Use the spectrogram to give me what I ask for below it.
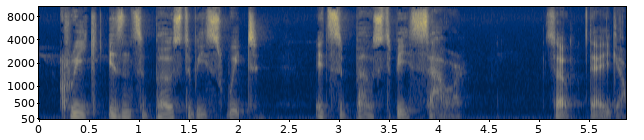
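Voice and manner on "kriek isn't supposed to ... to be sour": mock strict, stern, firm, no-nonsense tone. Retelling the brewery owner correcting the speaker's remark; imitating a stern reply. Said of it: "said in a really stern voice".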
